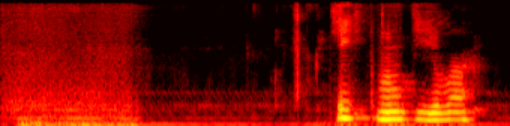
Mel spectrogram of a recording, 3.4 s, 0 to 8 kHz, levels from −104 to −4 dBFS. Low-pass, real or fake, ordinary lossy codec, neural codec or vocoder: 7.2 kHz; fake; none; codec, 16 kHz in and 24 kHz out, 0.6 kbps, FireRedTTS-2 codec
